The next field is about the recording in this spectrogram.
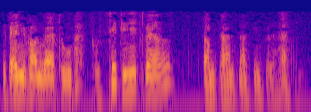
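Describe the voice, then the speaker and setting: An actor playing an old, courteous, excitable antique dealer with a German accent, in 1940s radio style. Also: male voice, medium pitch, brisk, breathy edge, no echo. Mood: earnest, explaining. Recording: tinny, band-limited old radio recording.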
